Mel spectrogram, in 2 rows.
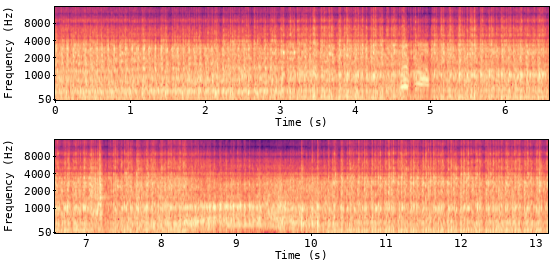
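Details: Mercury XR6 150 outboard after a no-start fix, with fuel system cleaned and new spark plugs: catches and settles into a steady, even run with no misses or stumbling.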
